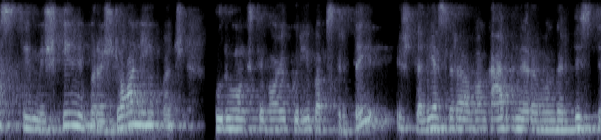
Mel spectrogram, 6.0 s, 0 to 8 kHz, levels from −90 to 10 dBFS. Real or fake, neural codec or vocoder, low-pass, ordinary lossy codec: real; none; 7.2 kHz; Opus, 16 kbps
